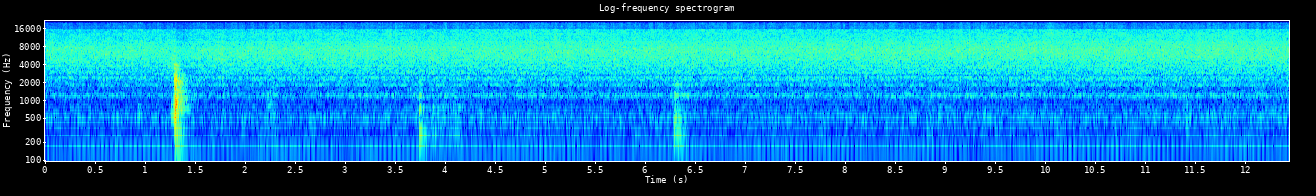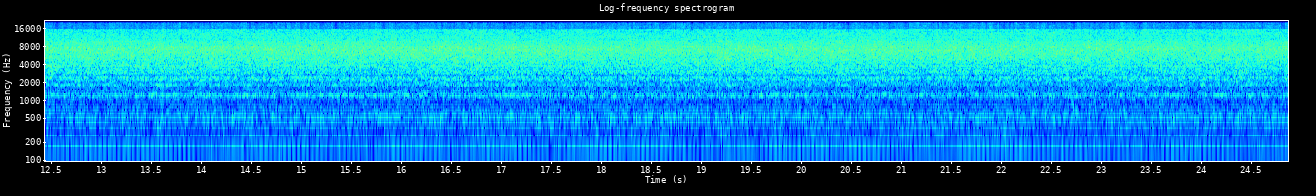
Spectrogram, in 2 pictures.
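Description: Red peppers sweating in a covered pan over low heat give a steady, soft sizzling hiss that runs unbroken, with a few light clicks of utensils early on and no talking.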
